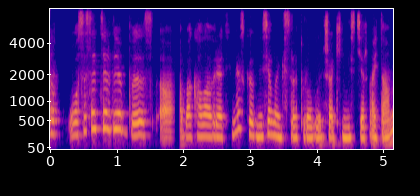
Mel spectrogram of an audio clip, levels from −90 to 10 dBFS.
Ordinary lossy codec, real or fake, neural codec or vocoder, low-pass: none; real; none; none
